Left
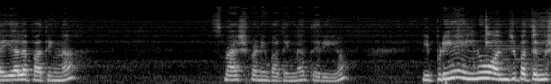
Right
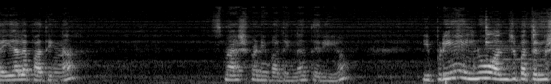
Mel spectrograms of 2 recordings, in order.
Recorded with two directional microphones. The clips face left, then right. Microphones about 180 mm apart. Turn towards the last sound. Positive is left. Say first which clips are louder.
# left 5 dB
turn(degrees=50)  # may be behind; listen again after turning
